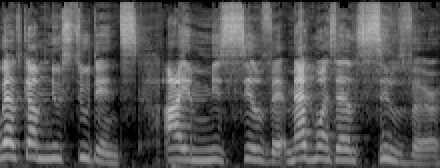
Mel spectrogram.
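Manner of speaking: put-on with a French accent. Voicing the teacher as she welcomes new students: Mademoiselle Silver's French accent. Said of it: "She's French as well".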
